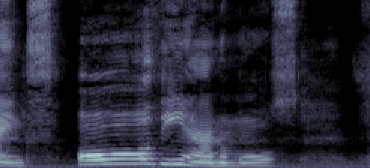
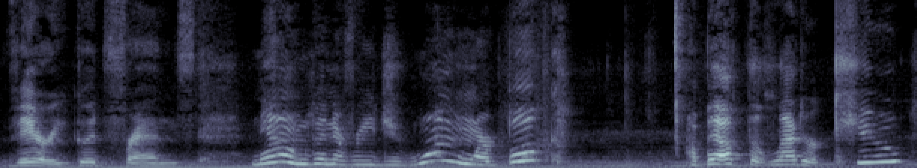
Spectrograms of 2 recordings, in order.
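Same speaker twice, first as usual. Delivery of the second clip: ordinary talk, nothing marked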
